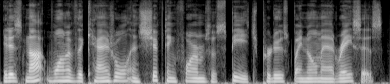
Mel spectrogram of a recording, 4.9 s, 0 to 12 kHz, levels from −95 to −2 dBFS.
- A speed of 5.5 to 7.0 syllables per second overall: No, 5.1 syllables/s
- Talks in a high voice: No, low, 130 Hz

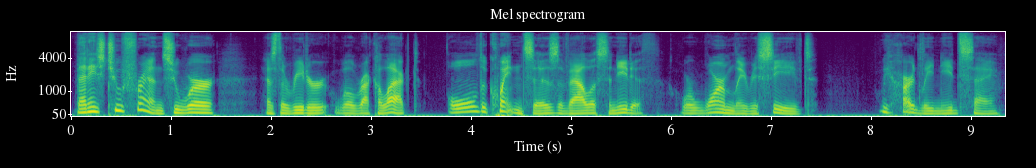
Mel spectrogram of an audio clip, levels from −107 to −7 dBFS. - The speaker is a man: Yes, male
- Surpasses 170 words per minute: No, average, 155 wpm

